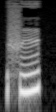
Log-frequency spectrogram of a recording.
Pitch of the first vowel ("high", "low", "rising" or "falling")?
rising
